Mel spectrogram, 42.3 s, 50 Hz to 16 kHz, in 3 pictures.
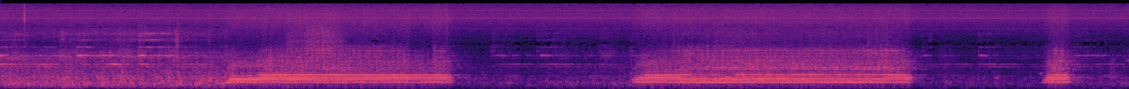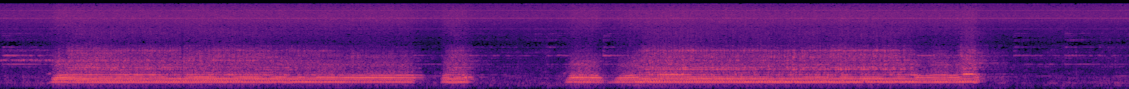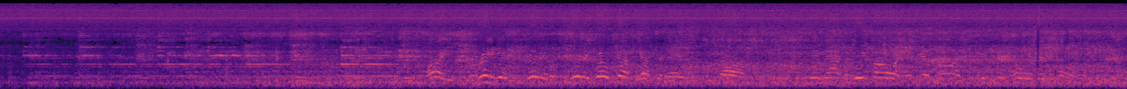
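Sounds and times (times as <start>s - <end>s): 
rumbling rail noise: 0.0s - 42.3s
steam train whistle blasts: 2.8s - 5.8s, 7.9s - 11.6s, 13.0s - 13.6s, 14.7s - 20.3s, 21.2s - 26.7s.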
